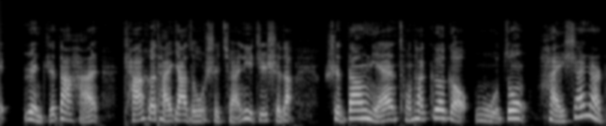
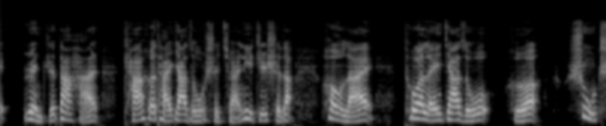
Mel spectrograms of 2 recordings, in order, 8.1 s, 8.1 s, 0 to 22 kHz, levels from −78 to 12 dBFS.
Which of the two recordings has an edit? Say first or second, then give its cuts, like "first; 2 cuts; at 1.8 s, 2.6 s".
first; 1 cut; at 4.2 s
